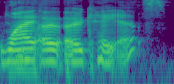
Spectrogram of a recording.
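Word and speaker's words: Yuke's: But is it YOOKS? No, YUKES. And I may be pronouncing it wrong for all I know.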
